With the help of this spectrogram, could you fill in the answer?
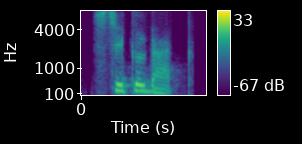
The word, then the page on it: stickleback: Indian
